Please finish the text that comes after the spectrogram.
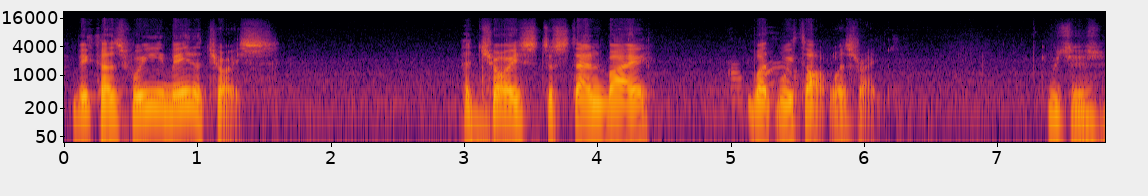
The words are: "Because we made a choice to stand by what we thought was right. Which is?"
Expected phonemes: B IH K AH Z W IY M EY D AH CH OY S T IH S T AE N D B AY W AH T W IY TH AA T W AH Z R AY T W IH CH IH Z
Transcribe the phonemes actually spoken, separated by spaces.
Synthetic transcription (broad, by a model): B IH K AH Z W IY M EY D AH CH OY S T IH S T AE N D B AY W AH T W IY TH AA T W AH Z R AY T W IH CH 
